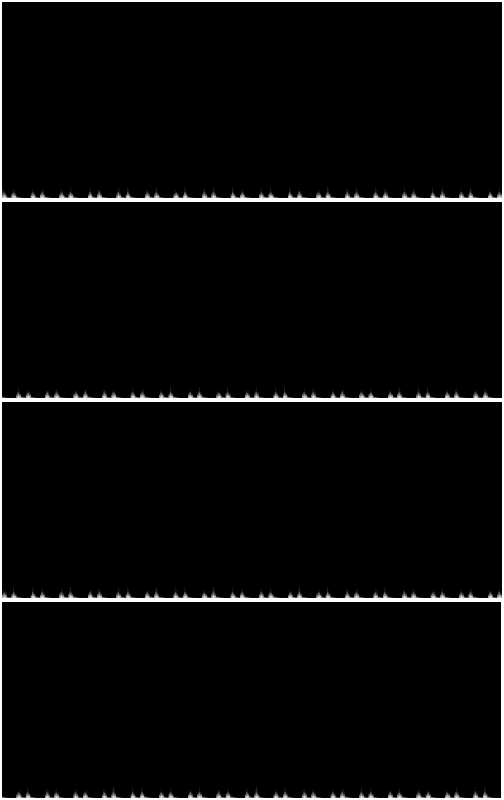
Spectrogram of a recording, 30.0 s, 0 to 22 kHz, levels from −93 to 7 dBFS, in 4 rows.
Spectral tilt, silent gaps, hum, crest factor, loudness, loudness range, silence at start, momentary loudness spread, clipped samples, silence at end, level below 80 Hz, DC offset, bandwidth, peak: -18 dB/octave; none; none; 14 dB; -18 LUFS; 0 LU; 0 s; 2 LU; under 0.1%; 0.2 s; -18 dBFS; 0.5%; 0.6 kHz; 0 dBFS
